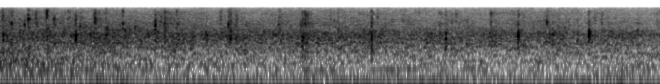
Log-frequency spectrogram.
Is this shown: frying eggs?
no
